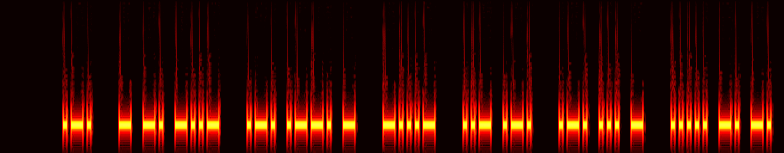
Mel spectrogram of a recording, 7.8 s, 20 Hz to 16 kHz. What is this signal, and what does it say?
Morse code, heard as a keyed tone, about 32 wpm, 700 Hz. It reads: R TNX RPT <BT> UR RST 5NN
